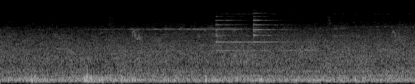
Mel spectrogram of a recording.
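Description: Steady outdoor rumble with a constant low hum underneath. A few short high chirps and a brief high whistle-like tone come about two seconds in.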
